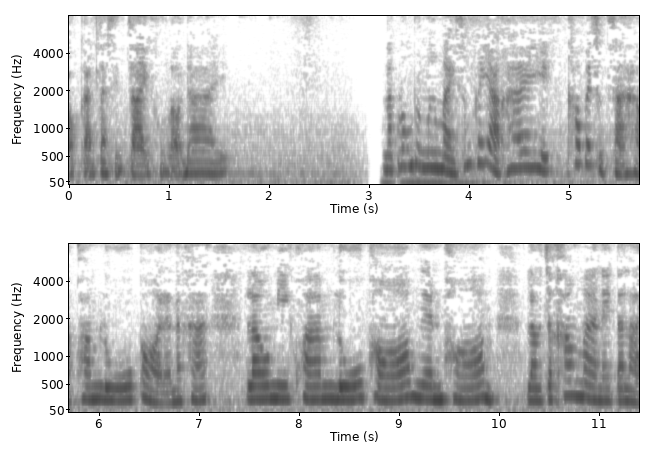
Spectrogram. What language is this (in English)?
Thai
